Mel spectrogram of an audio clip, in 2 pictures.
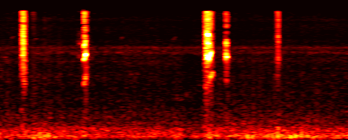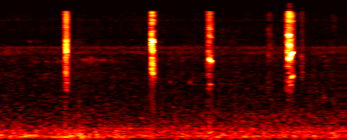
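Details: Calls of a female double-collared seedeater, used to stir up males: around nine clipped, sharp, high chips at uneven intervals, some louder than others, over a quiet rumbling background hiss.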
